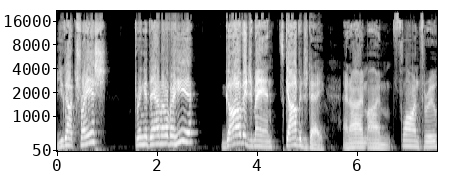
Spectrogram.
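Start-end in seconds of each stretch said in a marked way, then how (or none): 0.0-5.3 put-on Australian accent yelling, much higher, louder. Speaker acting out a garbage-man bit, yelling in Australian accent. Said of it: "I'm losing the accent".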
